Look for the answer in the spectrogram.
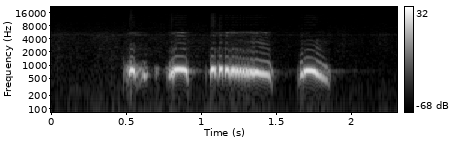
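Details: Spotted dove serving as a decoy while luring wild doves in another province. A single clear, low cooing phrase: a short stutter, a rounded coo, a long throaty purring note and a final arching coo.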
